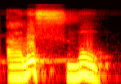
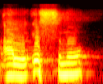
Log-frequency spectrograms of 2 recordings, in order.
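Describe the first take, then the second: First: The lam runs straight into the s sound. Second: A glottal break separates al from ismu. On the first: The speaker calls it right. "tapi al-ismu ... lam langsung ke sin" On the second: The speaker calls it wrong. "Bukan al-ismu"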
